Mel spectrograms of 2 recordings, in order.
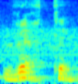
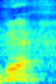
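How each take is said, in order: First: The final t is sounded. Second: The final t is silent. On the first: The speaker calls it wrong. "On ne dit pas verte" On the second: The speaker calls it right. "on dit vert. ces lettres ne se prononcent pas"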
